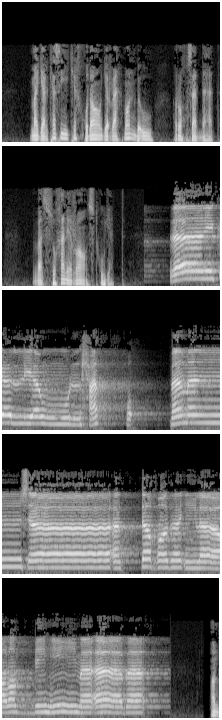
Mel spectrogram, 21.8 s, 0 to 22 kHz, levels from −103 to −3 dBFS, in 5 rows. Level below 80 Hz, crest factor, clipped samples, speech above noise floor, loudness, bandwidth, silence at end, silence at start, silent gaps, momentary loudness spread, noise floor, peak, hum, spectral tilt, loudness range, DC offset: -40 dBFS; 18 dB; under 0.1%; 49 dB; -20 LUFS; 7.6 kHz; 0 s; 0.55 s; 21.50-21.56 s; 14 LU; -69 dBFS; -4 dBFS; none; -3 dB/octave; 9 LU; under 0.1%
